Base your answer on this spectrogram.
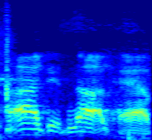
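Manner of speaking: deep drawl, each word dragged. Joking about cigars with the group: Bill Clinton impression. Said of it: "That's a good impersonation".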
